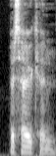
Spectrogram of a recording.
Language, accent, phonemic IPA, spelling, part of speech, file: English, UK, /bɪˈtoʊ.kən/, betoken, verb, En-uk-betoken.ogg
- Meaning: 1. To signify by some visible object; show by signs or tokens 2. To foreshow by present signs; indicate something in the future by that which is seen or known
